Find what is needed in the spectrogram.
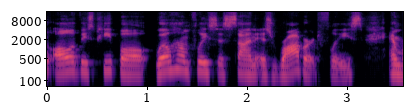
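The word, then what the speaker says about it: Fliess: Like Wilhelm Fleece by the way you want to look up this guy Wilhelm Fleece. Lisa is spelled F L E I SS.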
